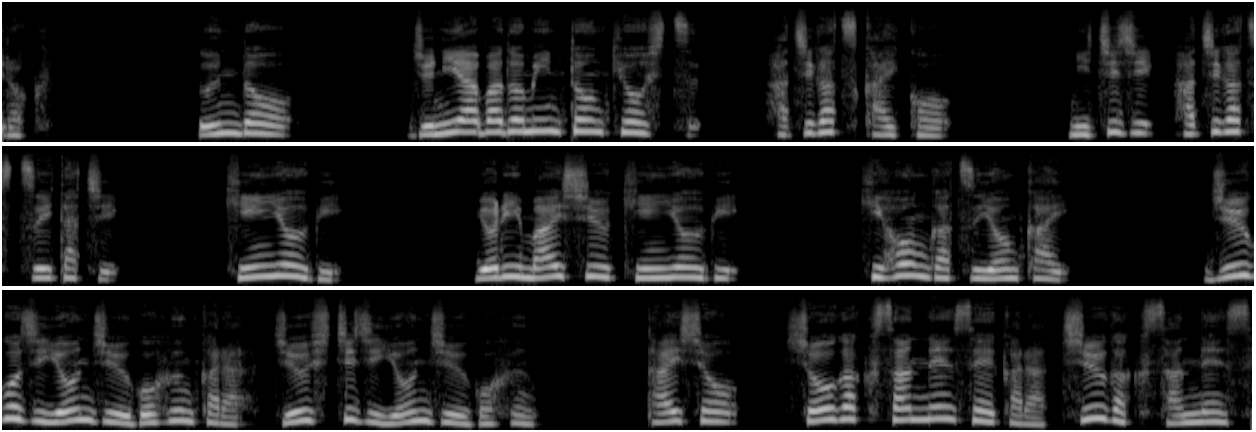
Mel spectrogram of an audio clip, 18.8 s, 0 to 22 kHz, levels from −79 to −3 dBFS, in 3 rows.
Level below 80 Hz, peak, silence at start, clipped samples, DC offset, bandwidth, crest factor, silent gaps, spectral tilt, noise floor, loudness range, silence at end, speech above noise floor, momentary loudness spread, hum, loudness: -88 dBFS; -16 dBFS; 0 s; under 0.1%; under 0.1%; 17 kHz; 18 dB; none; -3.5 dB/octave; under -90 dBFS; 3 LU; 0 s; over 58 dB; 13 LU; none; -32 LUFS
